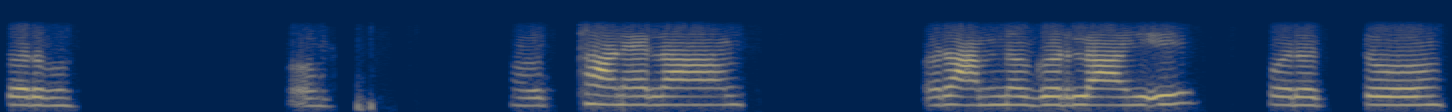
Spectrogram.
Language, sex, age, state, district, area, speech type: Marathi, female, 18-30, Maharashtra, Solapur, urban, conversation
